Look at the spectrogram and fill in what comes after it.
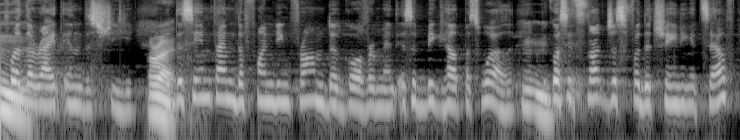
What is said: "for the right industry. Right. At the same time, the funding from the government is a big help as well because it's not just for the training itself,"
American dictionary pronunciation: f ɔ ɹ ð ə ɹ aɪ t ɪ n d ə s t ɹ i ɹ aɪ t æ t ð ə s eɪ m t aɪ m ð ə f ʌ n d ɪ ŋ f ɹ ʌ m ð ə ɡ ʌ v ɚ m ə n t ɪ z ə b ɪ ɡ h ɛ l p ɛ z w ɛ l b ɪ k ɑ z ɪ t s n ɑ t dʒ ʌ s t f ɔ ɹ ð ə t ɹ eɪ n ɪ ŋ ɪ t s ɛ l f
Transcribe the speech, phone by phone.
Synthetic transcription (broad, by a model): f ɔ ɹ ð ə ɹ aɪ t ɪ n d ə s t ɹ i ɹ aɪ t t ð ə s eɪ m t aɪ m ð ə f ʌ n d ɪ ŋ f ɹ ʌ m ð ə ɡ ʌ v ɚ m ə n t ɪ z ə b ɪ ɡ h ɛ l p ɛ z w ɛ l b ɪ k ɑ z ɪ t s n ɑ t dʒ ʌ s t f ɔ ɹ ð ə t ɹ eɪ n ɪ ŋ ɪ t s ɛ l f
